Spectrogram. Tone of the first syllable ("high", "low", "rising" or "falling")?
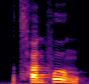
falling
